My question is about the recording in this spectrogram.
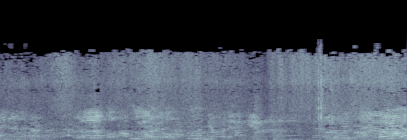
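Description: Group chatter: several people talking at once in Thai.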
